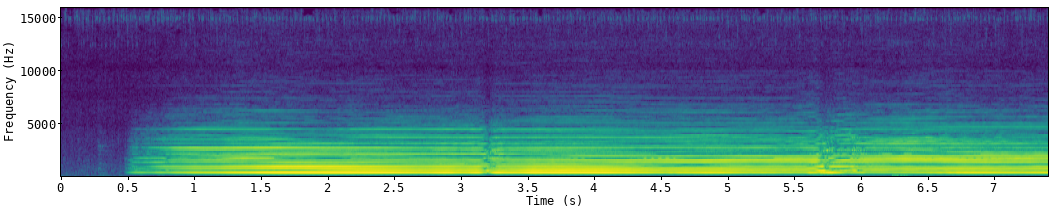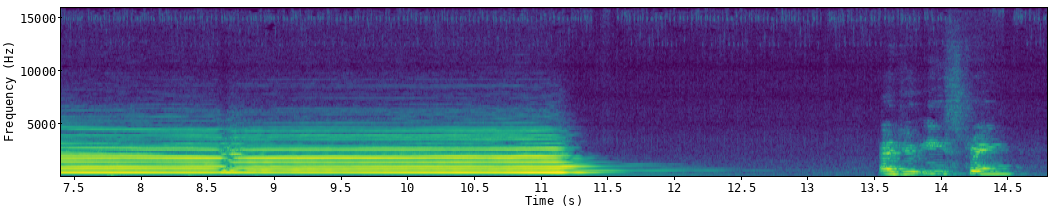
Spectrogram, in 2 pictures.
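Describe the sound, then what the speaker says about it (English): A long bowed tuning note on a violin's open G string drones steadily for about eleven seconds, full and rich in harmonics, then fades out before a short burst of speech. "G string should sound like this."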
